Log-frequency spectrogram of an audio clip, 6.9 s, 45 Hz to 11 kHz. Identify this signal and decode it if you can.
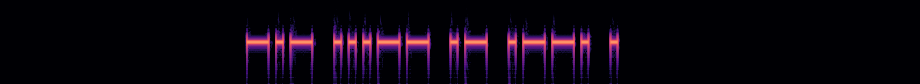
Morse code, heard as a keyed tone, about 22 wpm, 700 Hz. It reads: K3APE
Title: USA Call Signs - 5 Characters - 22wpm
